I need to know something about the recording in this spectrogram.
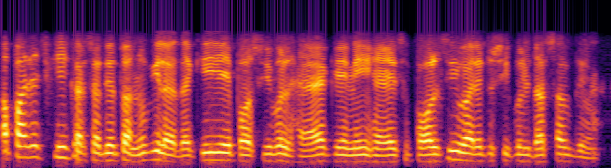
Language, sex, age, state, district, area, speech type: Punjabi, male, 60+, Punjab, Firozpur, urban, conversation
